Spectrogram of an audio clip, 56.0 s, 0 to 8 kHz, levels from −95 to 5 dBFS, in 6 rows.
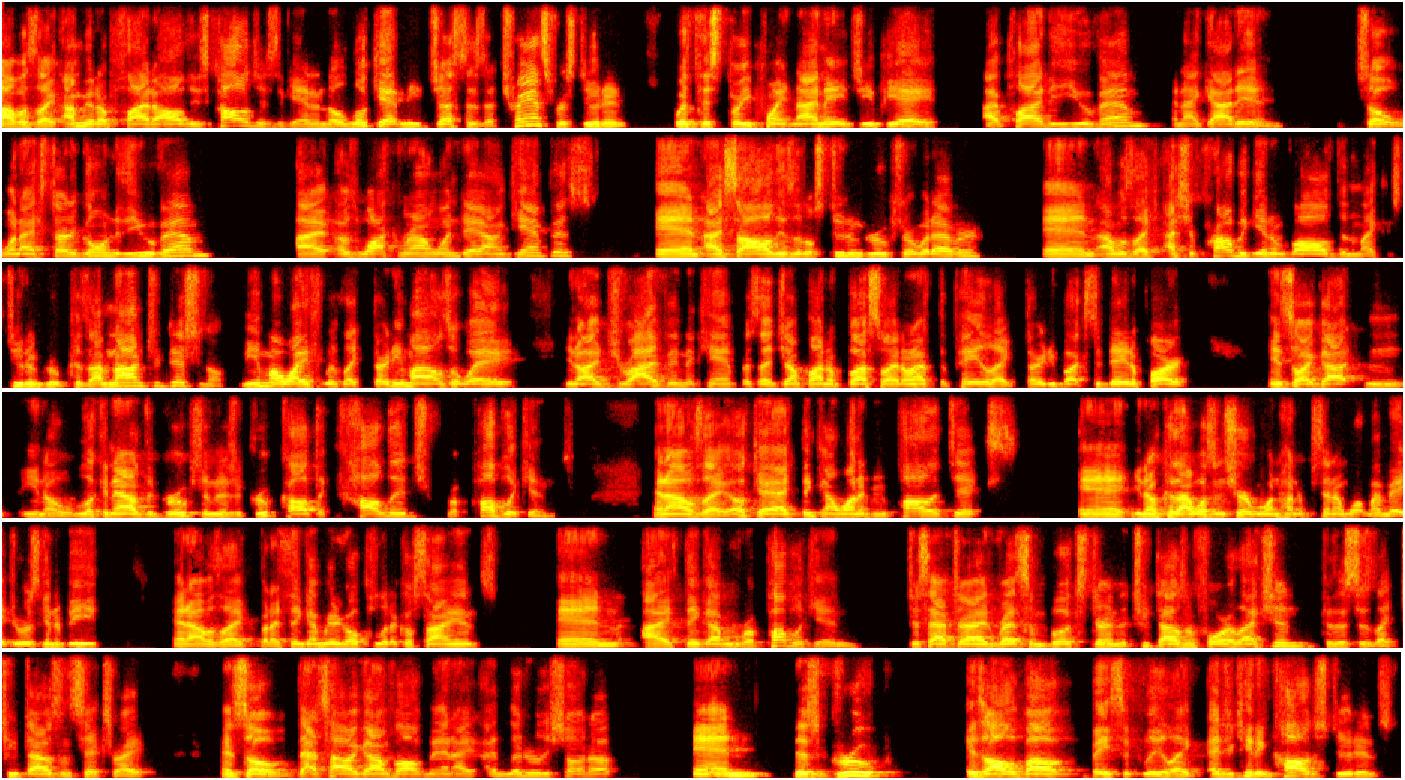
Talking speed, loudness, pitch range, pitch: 240 wpm, -22 LUFS, 135-165 Hz, 150 Hz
